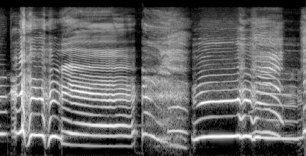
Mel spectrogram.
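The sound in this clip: Loud, drawn-out wailing and sobbing from a voice performing a character's crying while caught in a sticky cheese trap. It comes as a few long, strained cries with quivering pitch and short breaks, heard alone.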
